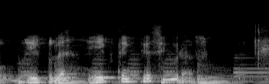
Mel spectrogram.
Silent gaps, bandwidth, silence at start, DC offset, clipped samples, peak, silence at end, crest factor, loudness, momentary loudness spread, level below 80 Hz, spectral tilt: none; 6 kHz; 0 s; under 0.1%; under 0.1%; -2 dBFS; 0 s; 16 dB; -20 LUFS; 9 LU; -30 dBFS; -10 dB/octave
